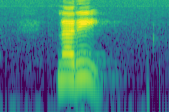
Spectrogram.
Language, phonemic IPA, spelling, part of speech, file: Tamil, /nɐɾiː/, நரி, noun, Ta-நரி.ogg
- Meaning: 1. jackal 2. fox 3. tiger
